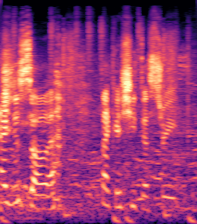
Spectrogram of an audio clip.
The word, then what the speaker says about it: Takeshita: You got to help me with the pronunciation. saw that. Takeshita Street.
